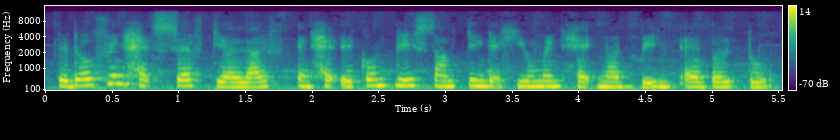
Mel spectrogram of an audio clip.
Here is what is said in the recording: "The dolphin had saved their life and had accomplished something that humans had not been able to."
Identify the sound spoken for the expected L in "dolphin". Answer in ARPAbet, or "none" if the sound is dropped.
L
